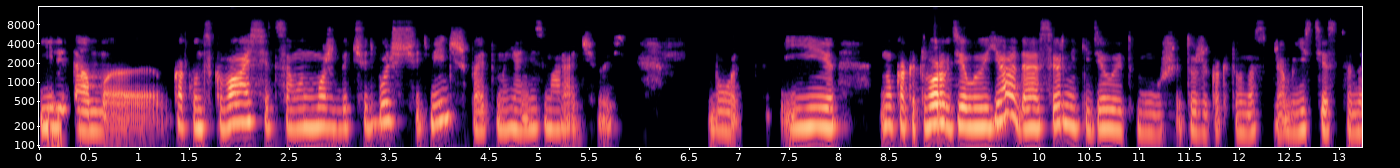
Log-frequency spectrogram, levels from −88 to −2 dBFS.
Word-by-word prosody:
или, 195 Hz, -1 st, 0 dB
там, 170 Hz, -1 st, +2 dB
э, -, -, -5 dB
как 205 Hz, -1 st, -1 dB
он 190 Hz, -, +3 dB
сквасится, 210 Hz, -1 st, +2 dB
он 190 Hz, +1 st, 0 dB
может 195 Hz, -2 st, +1 dB
быть 190 Hz, +1 st, -7 dB
чуть 205 Hz, +1 st, -5 dB
больше, 235 Hz, +1 st, 0 dB
чуть -, -, -8 dB
меньше, 265 Hz, -, -1 dB
поэтому 185 Hz, -5 st, -5 dB
я 185 Hz, -1 st, -1 dB
не 185 Hz, -, -3 dB
заморачиваюсь. 205 Hz, +3 st, -7 dB, 0.8 s
Вот. 170 Hz, -1 st, -5 dB, 0.4 s
И, 195 Hz, 0 st, +2 dB, 0.5 s
ну, 205 Hz, 0 st, -1 dB
как 200 Hz, -1 st, +1 dB
и -, -, -5 dB
творог 215 Hz, 0 st, +8 dB
делаю 195 Hz, 0 st, +5 dB
я, 255 Hz, +8 st, +5 dB
да, 190 Hz, -2 st, +4 dB
сырники 200 Hz, -1 st, -1 dB
делает 180 Hz, -1 st, -1 dB
муж. 160 Hz, -3 st, -10 dB
И -, -, -11 dB
тоже 160 Hz, -2 st, -7 dB
как-то 155 Hz, -, -10 dB
у -, -, -5 dB
нас, 155 Hz, +3 st, -7 dB
прям, 205 Hz, -, -5 dB
естественно 165 Hz, -2 st, -4 dB
195 Hz, 165 wpm, -23 LUFS, 180-210 Hz, 0.8 s, творог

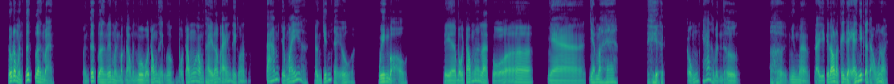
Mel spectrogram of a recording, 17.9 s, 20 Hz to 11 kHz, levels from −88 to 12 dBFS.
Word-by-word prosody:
Lúc -, -, +8 dB
đó 180 Hz, -, +10 dB
mình -, -, +1 dB
tức 205 Hz, -3 st, +5 dB
lên 130 Hz, -6 st, +5 dB
bạn, 85 Hz, -3 st, -4 dB, 0.6 s
mình 80 Hz, -, -9 dB
tức 160 Hz, -, +3 dB
lên 105 Hz, -2 st, +3 dB
cái 120 Hz, +3 st, +2 dB
mình 95 Hz, -8 st, -2 dB
bắt -, -, -5 dB
đầu 85 Hz, -2 st, -3 dB
mình 85 Hz, 0 st, -7 dB
mua 100 Hz, +2 st, +4 dB
bộ 90 Hz, -, +1 dB
trống 115 Hz, +8 st, 0 dB
thiệt 120 Hz, -, -5 dB
luôn, 100 Hz, +1 st, -5 dB
bộ -, -, -10 dB
trống 155 Hz, +2 st, -1 dB
ông 130 Hz, -5 st, -1 dB
thầy 95 Hz, -8 st, 0 dB
đó -, -, +1 dB
bán 65 Hz, +5 st, -1 dB
thì 105 Hz, -, -4 dB
có -, -, -5 dB, 0.4 s
tám 185 Hz, +8 st, -1 dB
triệu -, -, -1 dB
mấy 160 Hz, -, 0 dB
à, 100 Hz, -, -13 dB
gần 90 Hz, +1 st, -3 dB
9.000.000 135 Hz, -, -3 dB, 0.5 s
nguyên 135 Hz, +3 st, +6 dB
bộ, -, -, -2 dB, 0.7 s
thì, 90 Hz, -, +2 dB
ờ, 90 Hz, 0 st, +4 dB
bộ -, -, +1 dB
trống 120 Hz, +4 st, +1 dB
đó 85 Hz, -, 0 dB
là -, -, +3 dB
của 80 Hz, -4 st, 0 dB, 0.8 s
nhà 90 Hz, -2 st, +1 dB, 0.4 s
Yamaha 115 Hz, 0 st, 0 dB
thì 120 Hz, -, -8 dB, 1.4 s
cũng 130 Hz, +5 st, -2 dB
khá 160 Hz, -, -6 dB
là -, -, -5 dB
bình 80 Hz, -1 st, -7 dB
thường 80 Hz, -1 st, -1 dB, 0.6 s
ừ, 85 Hz, -4 st, -6 dB
nhưng 110 Hz, -1 st, -2 dB
mà 85 Hz, -7 st, -1 dB
tại 80 Hz, -, 0 dB
vì 85 Hz, -, -1 dB
cái -, -, +1 dB
đó 140 Hz, +2 st, +10 dB
là -, -, +3 dB
cái 125 Hz, -, +2 dB
rẻ 135 Hz, -, +4 dB
nhất 195 Hz, +6 st, +5 dB
ở -, -, +4 dB
trỏng -, -, -2 dB
rồi. -, -, 0 dB
105 Hz, 215 wpm, -24 LUFS, 85-130 Hz, 1.4 s, đó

